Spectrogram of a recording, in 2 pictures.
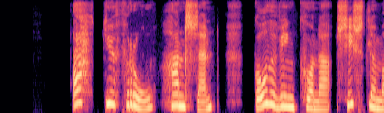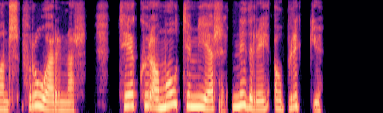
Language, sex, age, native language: Icelandic, female, 20-29, Icelandic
